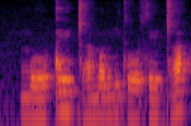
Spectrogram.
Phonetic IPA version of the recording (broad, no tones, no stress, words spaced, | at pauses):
moː ǃeɡ͡ǁa mɔŋitʼoː se ɡ͡ǁa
